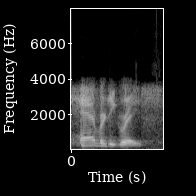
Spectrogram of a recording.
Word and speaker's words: Havre de Grace: I have no idea how they say it in Maryland, but I would say Havre de Grace. – Well, you have to pretend that French were never invented and say and speak like the Beverly Hillbillies and say Havre de Grace.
